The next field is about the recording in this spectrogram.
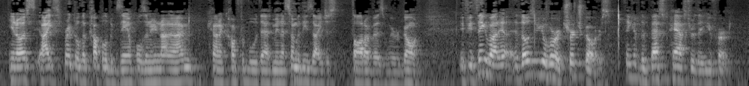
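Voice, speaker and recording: Noticeable background noise sits behind a man talking at a very fast pace. His medium-pitched voice shows ordinary pitch variation. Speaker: startup investor and presenter. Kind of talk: presentation.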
